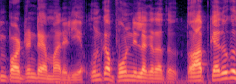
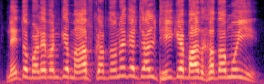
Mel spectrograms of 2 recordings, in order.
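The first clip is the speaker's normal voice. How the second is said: high-pitched, insistent protest; heated pleading; 11 semitones higher, 4 dB louder than usual. Pretend. Caller begging the other man to forgive, heated pleading. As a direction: plead with rising exasperation.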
